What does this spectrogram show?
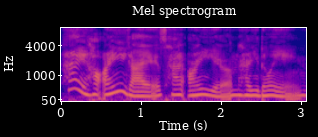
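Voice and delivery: put-on girly, soft, slow feminine voice. Teaching listeners to practice a girl voice, demonstrating a feminine voice. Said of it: "a feminine voice".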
